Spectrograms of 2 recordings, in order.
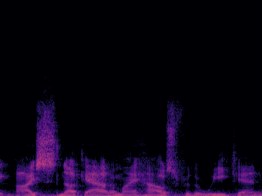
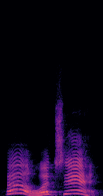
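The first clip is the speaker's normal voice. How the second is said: Ronnie's voice; 6 dB louder than usual. Retold or imitated. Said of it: "it was Ronnie".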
